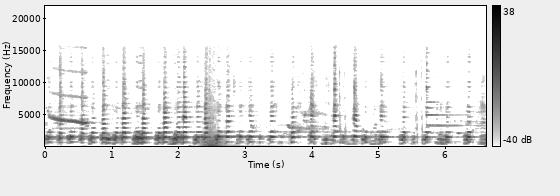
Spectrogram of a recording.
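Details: A flock of wild Canada geese flying high overhead somewhere in Canada honk nonstop: overlapping nasal two-note honks about three per second, with a brief low rumble or thump midway.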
